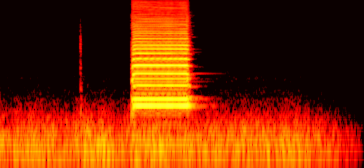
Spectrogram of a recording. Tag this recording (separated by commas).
Car, Vehicle, Motor vehicle (road), Alarm, car horn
